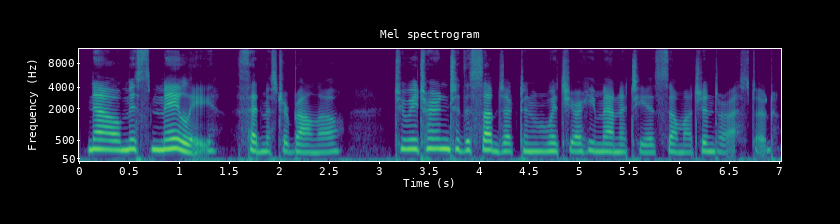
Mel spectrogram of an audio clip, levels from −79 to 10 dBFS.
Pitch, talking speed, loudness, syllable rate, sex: 220 Hz, 160 wpm, -18 LUFS, 4.7 syllables/s, female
